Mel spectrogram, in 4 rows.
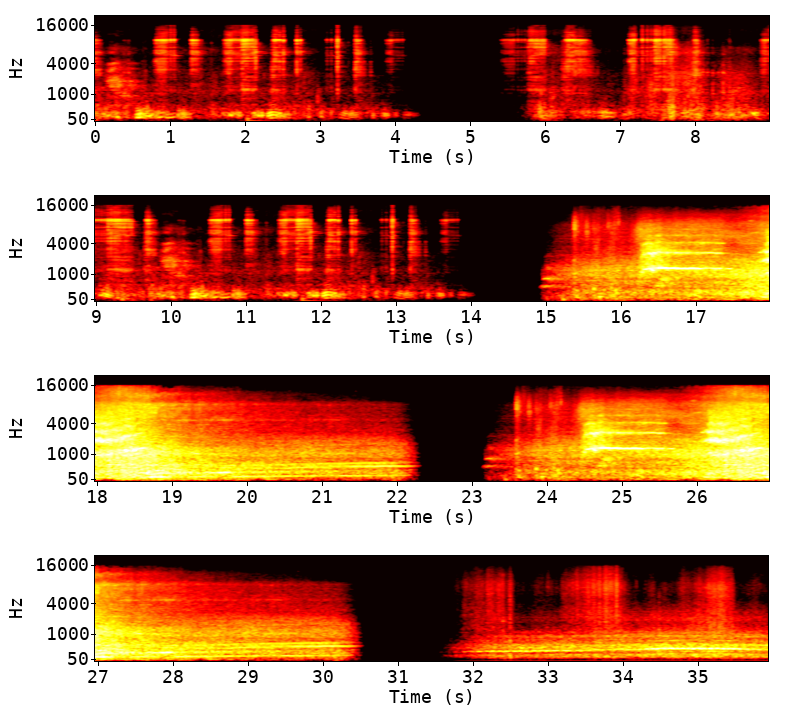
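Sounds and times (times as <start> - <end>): bed springs squeaking and creaking: 0.0 - 4.4, 5.4 - 14.0
rubber squealing screech: 0.7 - 4.2, 5.4 - 12.3, 15.0 - 19.8, 23.3 - 28.0.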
